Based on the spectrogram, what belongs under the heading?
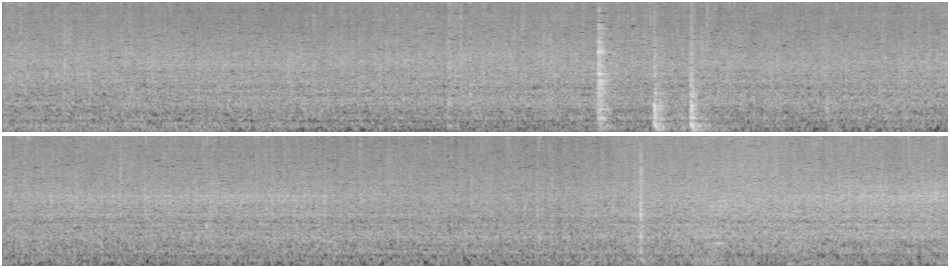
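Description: Chicken curry frying steadily in a pan while tamarind water is strained in through a metal mesh strainer. Three sharp utensil taps come about six seconds in and one more later, and the sizzle grows a little louder near the end as the liquid reaches the pan.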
